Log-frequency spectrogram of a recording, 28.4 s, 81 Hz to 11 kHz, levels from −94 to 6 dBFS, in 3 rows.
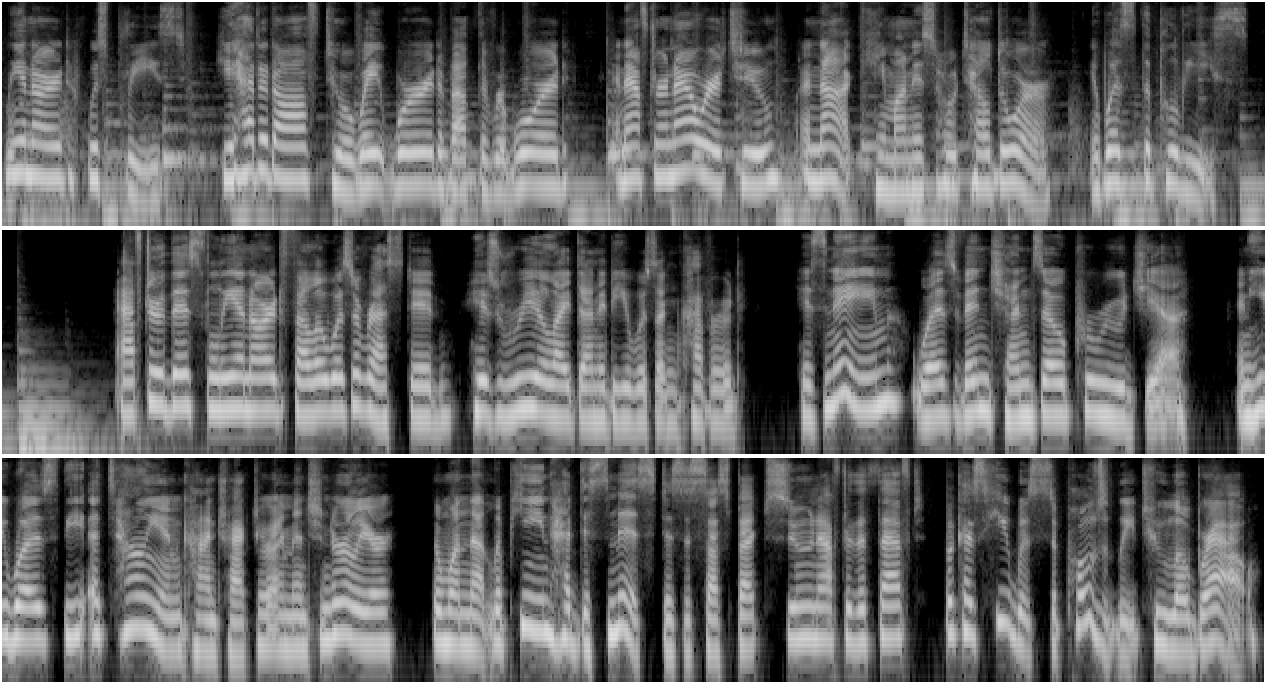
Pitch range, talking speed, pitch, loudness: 180-230 Hz, 155 wpm, 200 Hz, -20 LUFS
